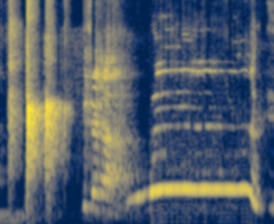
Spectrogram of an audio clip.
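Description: Two sharp smacks, then a man's voice calling out and holding one long steady note for about a second and a half before it drops away. It is an exuberant wordless cheer after the end of a live guitar song.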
